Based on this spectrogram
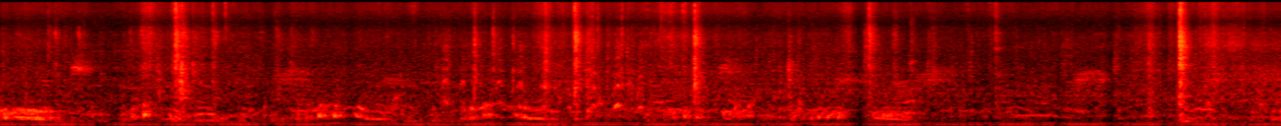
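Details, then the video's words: Soft, muffled pigeon coos run in a rambling series, quiet against steady low hum and scattered clicks. "kabotar ki awaz | sound of pigeon"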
